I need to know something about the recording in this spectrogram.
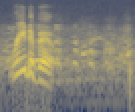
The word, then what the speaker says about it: Reutebebuch: And when you look at the spelling, I say just pronounce it like peekaboo, Reedaboo.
